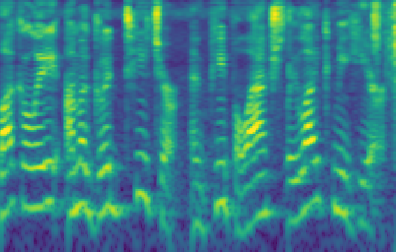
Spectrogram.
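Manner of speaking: ordinary talk, nothing marked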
